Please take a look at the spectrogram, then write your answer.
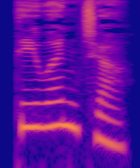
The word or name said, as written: ತಿವಂಚ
